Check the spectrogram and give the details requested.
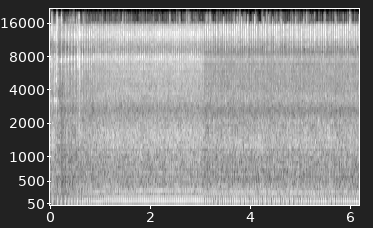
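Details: Neglected small single-cylinder mower-type engine first run with blade refitted and gas refilled; heavy rough low throb with shaky beat and loud echoing noise, owner thinks loose recoil; fits worn, loose crankshaft bearings.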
